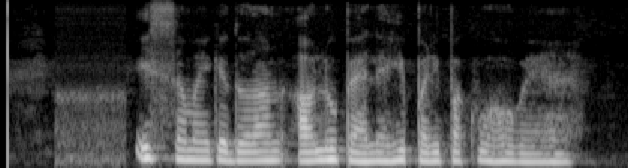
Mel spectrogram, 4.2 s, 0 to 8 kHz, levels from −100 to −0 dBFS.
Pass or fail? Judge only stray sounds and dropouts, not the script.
pass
